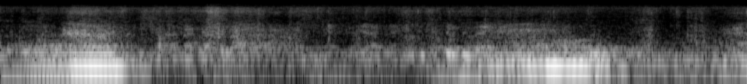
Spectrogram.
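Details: Fat cattle being handled on a rope, giving low, rumbling moos: one at the start lasting about a second and another about four seconds later. Men's voices call instructions throughout.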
